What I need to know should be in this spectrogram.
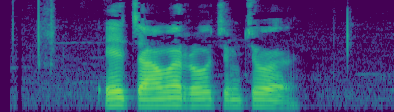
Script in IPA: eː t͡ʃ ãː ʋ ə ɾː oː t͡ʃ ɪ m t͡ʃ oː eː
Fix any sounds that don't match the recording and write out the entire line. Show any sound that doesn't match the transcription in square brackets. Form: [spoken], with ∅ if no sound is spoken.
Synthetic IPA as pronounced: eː t͡ʃ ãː ʋ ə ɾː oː t͡ʃ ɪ m t͡ʃ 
